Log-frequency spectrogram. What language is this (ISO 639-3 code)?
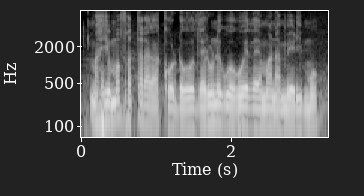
kik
